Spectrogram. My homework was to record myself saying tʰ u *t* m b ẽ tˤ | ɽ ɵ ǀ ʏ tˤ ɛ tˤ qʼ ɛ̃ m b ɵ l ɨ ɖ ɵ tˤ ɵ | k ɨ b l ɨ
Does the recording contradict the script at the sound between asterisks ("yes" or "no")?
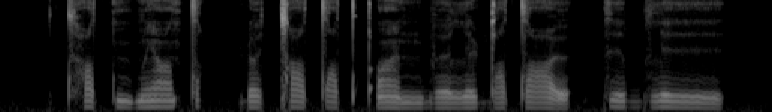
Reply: yes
